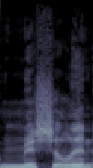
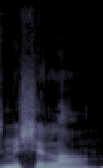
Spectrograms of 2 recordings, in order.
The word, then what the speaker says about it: Michelin: So yes, Michelin is the proper English pronunciation. – Yeah. – But the French one is Michelin.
